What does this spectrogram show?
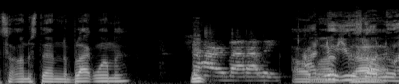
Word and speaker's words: Shahrazad: It's hard to pronounce her first name. Say her name again. Shahrazad Ali.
